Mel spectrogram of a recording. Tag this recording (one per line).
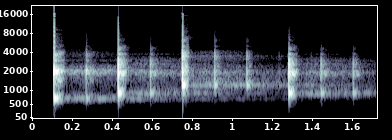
electronic
loop
slap
delay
